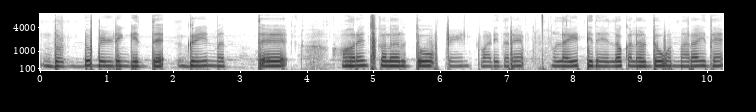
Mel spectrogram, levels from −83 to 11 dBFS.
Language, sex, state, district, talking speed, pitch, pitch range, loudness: Kannada, female, Karnataka, Raichur, 100 wpm, 200 Hz, 195-205 Hz, -17 LUFS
